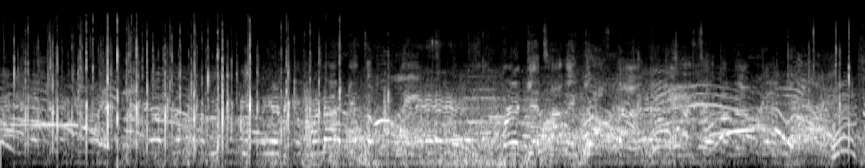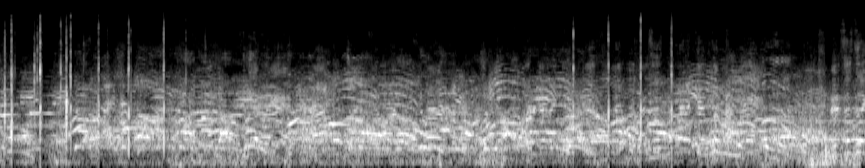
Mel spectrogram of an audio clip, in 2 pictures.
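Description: A crowd of men and women chants loudly together outdoors.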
